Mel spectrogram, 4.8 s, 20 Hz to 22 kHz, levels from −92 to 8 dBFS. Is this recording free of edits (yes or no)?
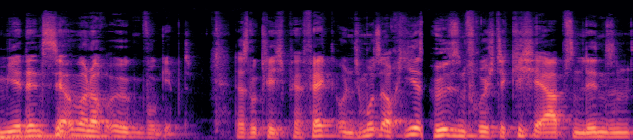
no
